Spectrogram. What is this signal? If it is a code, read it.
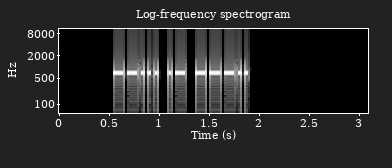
Morse code, heard as a keyed tone, about 34 wpm, 700 Hz. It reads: 7A8
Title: Common Cut Numbers - 3-Digit 35wpm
